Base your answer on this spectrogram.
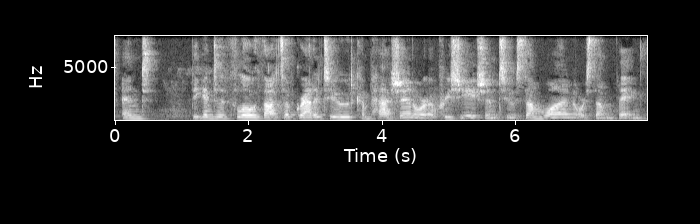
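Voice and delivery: soft, unhurried meditation voice with long pauses; calm, even guidance, leaving room to breathe; guided meditation. Real, not acted.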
